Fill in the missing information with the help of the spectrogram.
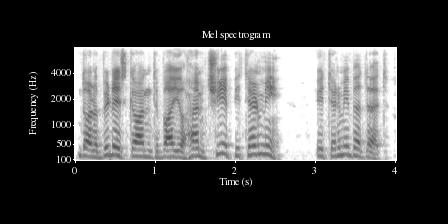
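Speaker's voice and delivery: ordinary talk, nothing marked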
